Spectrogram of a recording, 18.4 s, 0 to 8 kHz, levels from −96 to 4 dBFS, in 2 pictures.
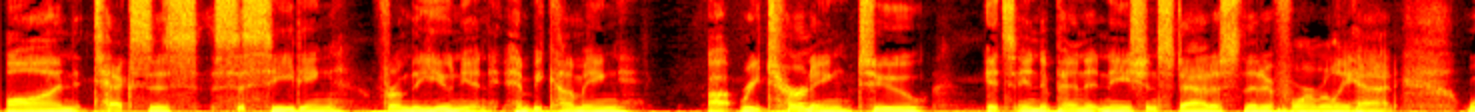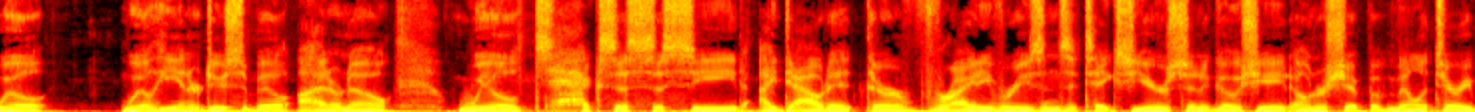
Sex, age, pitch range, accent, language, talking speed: male, 40-59, 90-110 Hz, American, English, 155 wpm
